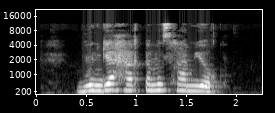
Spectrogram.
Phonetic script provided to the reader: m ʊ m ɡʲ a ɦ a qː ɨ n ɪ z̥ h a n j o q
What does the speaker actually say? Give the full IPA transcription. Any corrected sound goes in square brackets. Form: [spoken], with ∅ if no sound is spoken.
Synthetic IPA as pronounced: [b] ʊ [ŋ] ɡʲ a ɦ [ɑ] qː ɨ [m] ɪ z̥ h a [m] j o q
